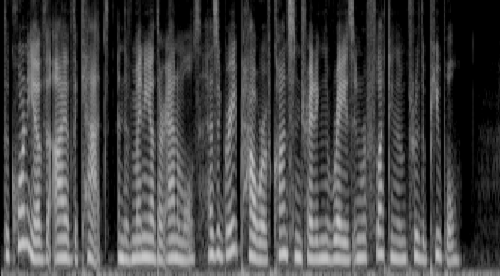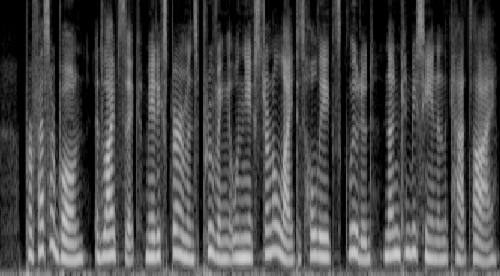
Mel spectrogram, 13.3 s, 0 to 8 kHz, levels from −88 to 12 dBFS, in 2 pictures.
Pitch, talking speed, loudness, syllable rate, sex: 210 Hz, 225 wpm, -17 LUFS, 6.2 syllables/s, female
